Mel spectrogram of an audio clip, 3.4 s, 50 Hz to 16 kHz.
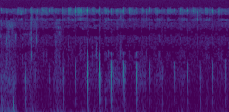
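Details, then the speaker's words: Steering rack for an 1100, off the car and shaken by hand: sharp metallic rattle about three knocks a second; the bearing inside is worn, unlike a good rack, which stays silent. "There's the telltale rattle. Where that's actually moving, I'll lay it down again, it's actually moving here. So inside here, you can actually hear that the bearing inside is no longer doing its job."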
